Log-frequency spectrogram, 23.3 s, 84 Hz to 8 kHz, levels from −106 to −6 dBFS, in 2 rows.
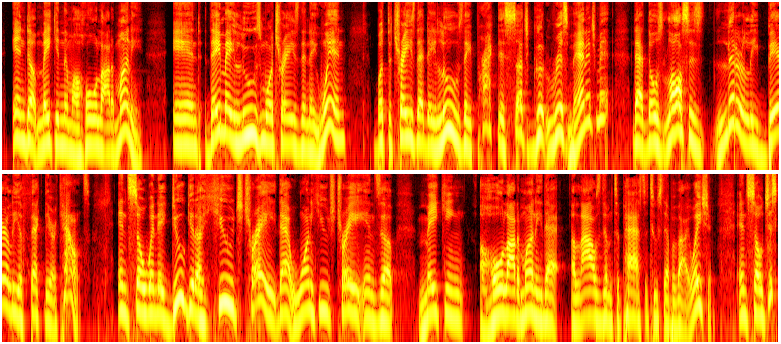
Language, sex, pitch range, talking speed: English, male, 145-185 Hz, 180 wpm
